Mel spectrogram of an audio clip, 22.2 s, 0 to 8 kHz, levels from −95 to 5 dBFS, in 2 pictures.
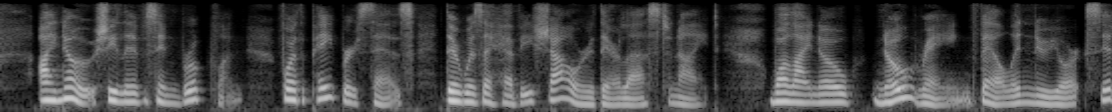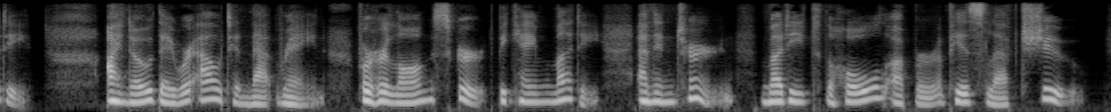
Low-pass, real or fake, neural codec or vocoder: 7.2 kHz; fake; codec, 16 kHz, 1 kbps, X-Codec, WavLM features, trained on Multilingual LibriSpeech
